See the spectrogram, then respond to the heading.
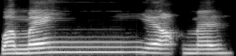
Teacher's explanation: Bunyi dengung dia tu, lama.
